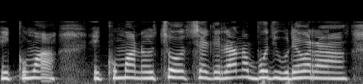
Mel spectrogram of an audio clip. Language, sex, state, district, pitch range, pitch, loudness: Chakma, male, Tripura, Unakoti, 280-310 Hz, 295 Hz, -13 LUFS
